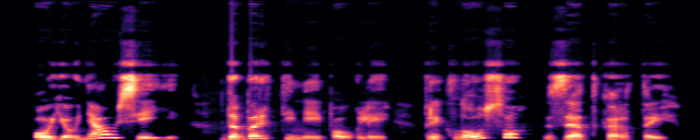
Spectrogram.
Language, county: Lithuanian, Klaipėda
